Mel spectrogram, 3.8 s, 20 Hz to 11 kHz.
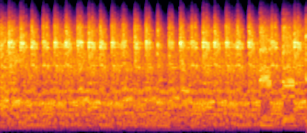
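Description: Distorted bass guitar direct-input signal, run through a SansAmp-style drive and high-pass filtered at 300 Hz, playing a fast, steady chugging pattern of repeated notes, loud and dense with no voice.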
